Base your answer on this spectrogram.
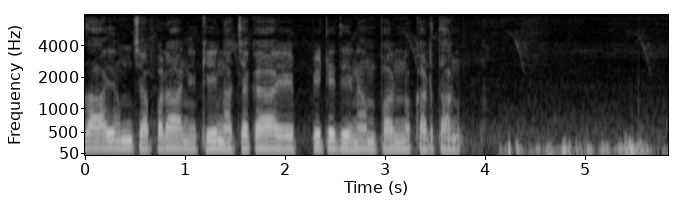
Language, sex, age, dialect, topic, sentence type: Telugu, male, 18-24, Southern, banking, statement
